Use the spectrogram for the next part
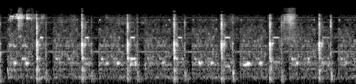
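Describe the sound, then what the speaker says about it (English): A rhinestone template cutting machine running and cutting, giving a loose rhythm of short sharp mechanical taps and clicks over a low motor whir, close by, with no talking. "You see the machine cutting?"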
